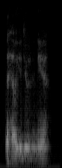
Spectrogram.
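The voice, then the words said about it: Low, relaxed imitation of another person. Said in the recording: “Good imitation. ... it's very low. It's very like this. Not monotone. Just chill. ... Prince.”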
